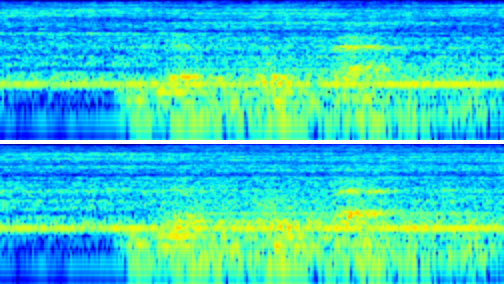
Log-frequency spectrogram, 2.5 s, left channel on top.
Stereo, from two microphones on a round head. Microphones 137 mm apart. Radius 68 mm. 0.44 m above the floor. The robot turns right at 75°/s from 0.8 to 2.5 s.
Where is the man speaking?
110° left, 3 m; by 2.5 s 125° right, 3 m.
